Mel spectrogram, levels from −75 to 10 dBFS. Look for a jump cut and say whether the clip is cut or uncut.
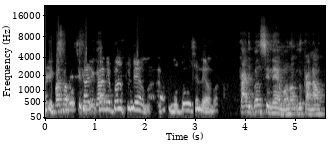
cut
